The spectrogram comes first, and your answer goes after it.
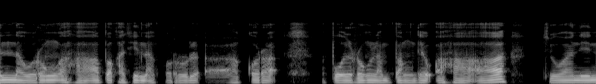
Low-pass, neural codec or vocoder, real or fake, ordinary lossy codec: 7.2 kHz; none; real; Opus, 64 kbps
